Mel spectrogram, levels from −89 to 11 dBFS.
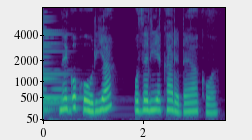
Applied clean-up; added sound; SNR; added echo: classical method log-MMSE.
